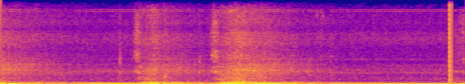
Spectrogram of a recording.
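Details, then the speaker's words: Jeep Grand Cherokee WJ feared blown up, restarted after dead battery jump: deep, steady idle with two quick revs climbing and falling back cleanly; no knock, tap or rattle, cause of earlier failure unknown. "but for now the Grand Cherokee is back. It's running. It's not blowing up and I have no clue what happened."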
